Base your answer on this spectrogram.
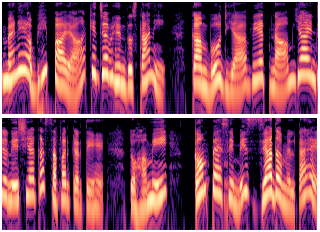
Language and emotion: Urdu, happy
